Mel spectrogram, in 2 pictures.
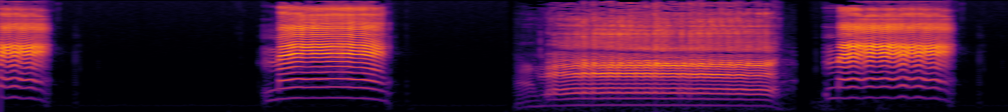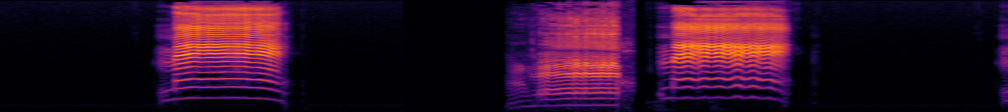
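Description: Goats bleating: a series of about six separate wavering calls, each under a second long. One call, about three seconds in, is longer and deeper than the rest.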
